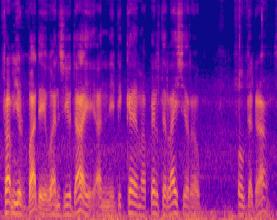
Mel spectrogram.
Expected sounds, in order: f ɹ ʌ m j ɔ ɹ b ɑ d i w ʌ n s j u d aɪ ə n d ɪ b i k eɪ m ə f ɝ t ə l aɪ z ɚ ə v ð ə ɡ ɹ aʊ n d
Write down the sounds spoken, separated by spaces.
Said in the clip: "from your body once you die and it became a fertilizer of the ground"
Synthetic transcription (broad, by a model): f ɹ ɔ m j ɔ ɹ b ɑ d i w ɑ n s j u d aɪ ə n ɪ b i k eɪ m ə p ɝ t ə l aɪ s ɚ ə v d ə ɡ ɹ aʊ n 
